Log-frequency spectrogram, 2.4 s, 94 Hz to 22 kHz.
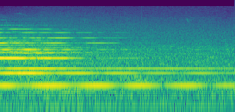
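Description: A single stroke of the Keene Valley Congregational Church's steeple bell, its tone ringing on and slowly fading, the higher overtones dying away first. The bell is being tolled once for each thousand people dead of COVID-19 in the U.S.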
